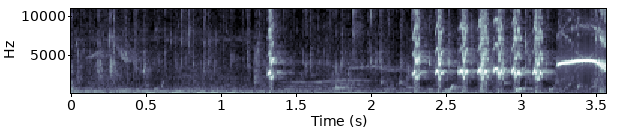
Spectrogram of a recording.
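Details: Oriental magpie-robin singing vigorously: after a quiet start with a soft note, a fast series of about eight sharp, clipped, evenly spaced chips, then a long, loud, high whistled note to close.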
